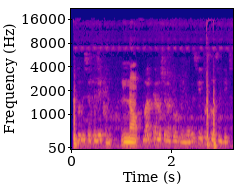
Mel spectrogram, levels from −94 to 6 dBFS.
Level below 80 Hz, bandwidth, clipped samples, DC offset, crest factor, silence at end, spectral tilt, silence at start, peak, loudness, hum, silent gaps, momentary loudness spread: -46 dBFS; 16.5 kHz; under 0.1%; under 0.1%; 20 dB; 0 s; -7 dB/octave; 0.05 s; -2 dBFS; -23 LUFS; none; none; 12 LU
